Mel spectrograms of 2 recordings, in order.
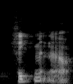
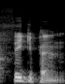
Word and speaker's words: Thigpen: with scott escott pikmin figment oh sorry i already mispronounced it i'm sorry it's all right you're good scott thigpen um yeah and he's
